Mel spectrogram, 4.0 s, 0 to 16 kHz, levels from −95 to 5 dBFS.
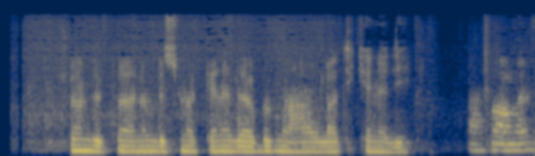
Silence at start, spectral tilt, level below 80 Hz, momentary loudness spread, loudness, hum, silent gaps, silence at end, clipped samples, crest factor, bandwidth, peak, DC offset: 0.2 s; -7 dB/octave; -62 dBFS; 14 LU; -24 LUFS; none; none; 0 s; under 0.1%; 16 dB; 11 kHz; -8 dBFS; under 0.1%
